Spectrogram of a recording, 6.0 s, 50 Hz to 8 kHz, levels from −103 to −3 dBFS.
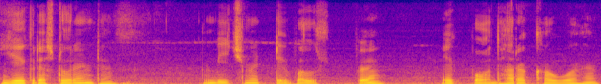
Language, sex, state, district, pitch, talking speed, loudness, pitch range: Hindi, male, Uttar Pradesh, Lucknow, 105 Hz, 140 wpm, -17 LUFS, 95-120 Hz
